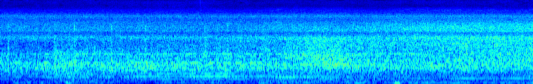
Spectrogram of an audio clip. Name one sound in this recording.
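A waterfall rushes steadily nearby.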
